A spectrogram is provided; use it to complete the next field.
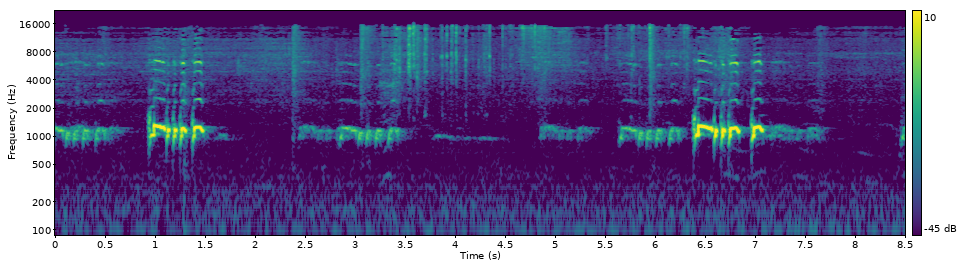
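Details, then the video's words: Local zebra dove singing to get other doves calling: two loud stuttered coo phrases about five seconds apart, with several quieter, even-pitched purring phrases between them and a faint low hum. "Perkutut lokal gacor suara super ampuh untuk merangsang perkutut cepat bunyi"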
